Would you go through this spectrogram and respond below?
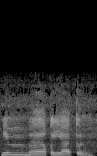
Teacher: nun bertemu dengan ba mim ba jadi kayak bersatu. Jadinya mim bukan nun lagi. Jadi kan kalau nun min ba jadi kan enggak nyambung jadi mim ba gitu jadi berubah jadi mim. · nun mati dan tanwin ini dibacanya bukan nun dan tanwin gitu, Guys. Langsung jadi mim gitu berubah. Tapi cuman suaranya aja, bukan tulisannya. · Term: iqlab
